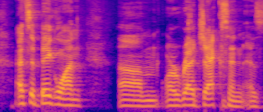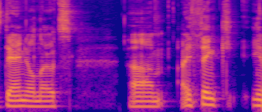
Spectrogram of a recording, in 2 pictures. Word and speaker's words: Regexp: Well, the P is silent. It's still pronounced regex.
